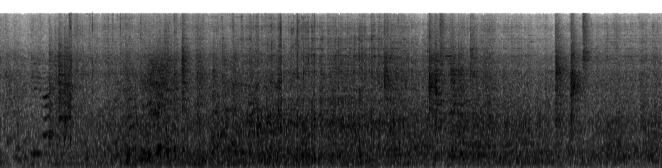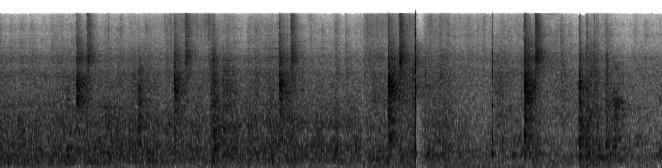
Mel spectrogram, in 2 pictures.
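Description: A metal coconut scraper scraping soft flesh from inside a young coconut shell: irregular scrapes and a scatter of sharp clicks and knocks, more of them in the second half, over background voices.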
